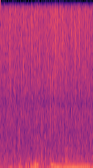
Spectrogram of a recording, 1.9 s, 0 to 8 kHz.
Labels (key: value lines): label: biophony
recorder: SoundTrap 300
